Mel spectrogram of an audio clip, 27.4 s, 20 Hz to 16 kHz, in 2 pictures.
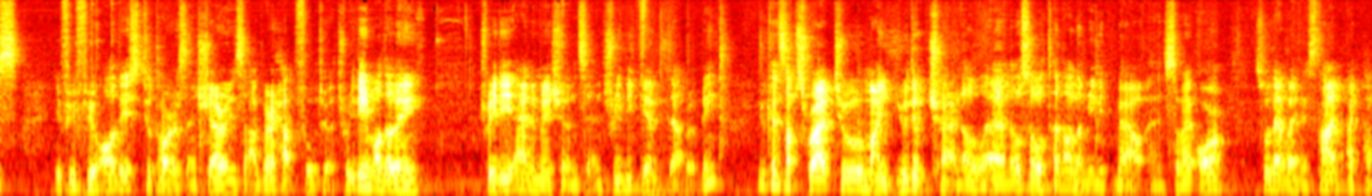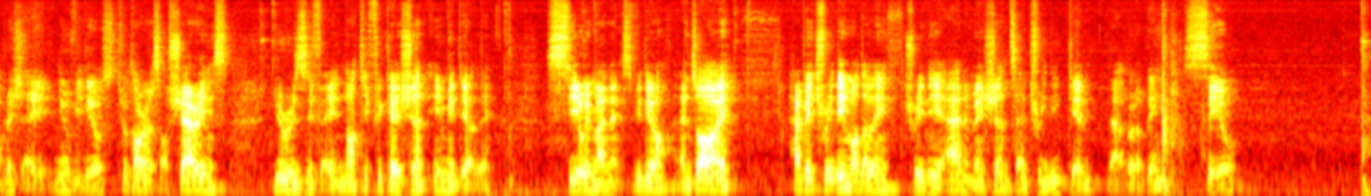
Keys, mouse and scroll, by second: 0.8 click, 1.0 click, 3.0 click, 3.6 click, 4.6-5.6 drag, 16.4 click, 18.2 click, 19.5 click, 21.1 click, 23.2 middle click, 23.9 middle click, 27.3 click.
